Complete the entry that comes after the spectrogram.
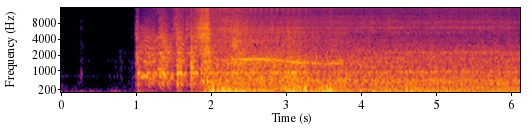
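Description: A minivan's engine cold-starting at around 0 °F, its oil pre-warmed for about 45 minutes by a 250-watt magnetic oil pan heater: about a second in the starter cranks briefly, the engine catches, loudest at that moment, then settles into a steady idle. Just after it catches a short high whine falls in pitch.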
